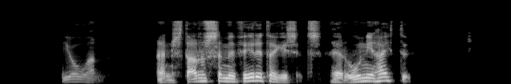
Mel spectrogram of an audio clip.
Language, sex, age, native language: Icelandic, male, 20-29, Icelandic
